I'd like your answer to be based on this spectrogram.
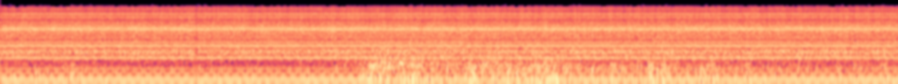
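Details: ASMR recording of a running aerosol nebulizer: a steady hissing hum with a constant mechanical drone, mixed with rain sound.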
